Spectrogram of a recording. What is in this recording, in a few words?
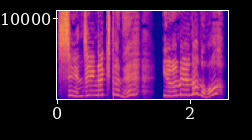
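build over, voice, Japanese; GF Alarm; C93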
